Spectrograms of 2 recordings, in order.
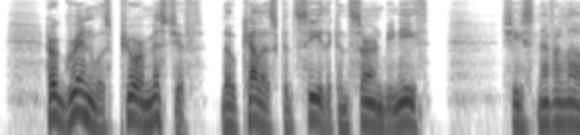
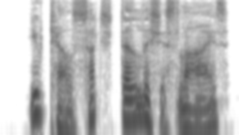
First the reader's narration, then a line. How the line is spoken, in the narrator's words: she murmured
